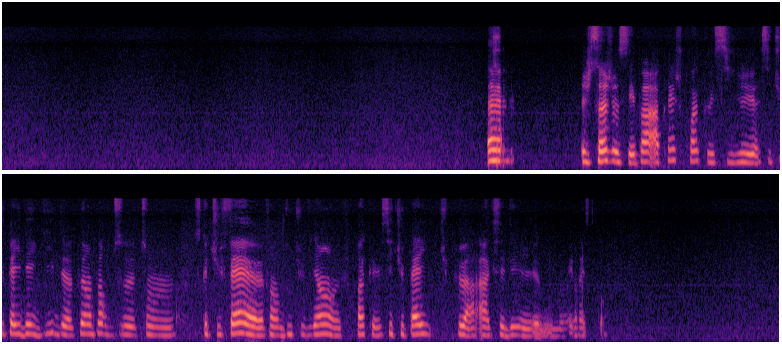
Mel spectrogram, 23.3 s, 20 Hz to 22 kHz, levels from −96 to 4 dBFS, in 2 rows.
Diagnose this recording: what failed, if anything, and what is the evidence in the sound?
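Nothing stood out on listening to this speech recording that would point to a failure at any stage of the chain.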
